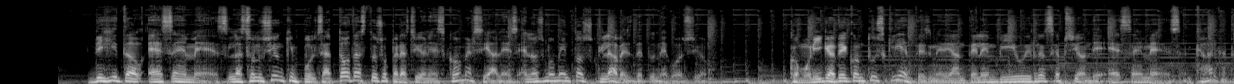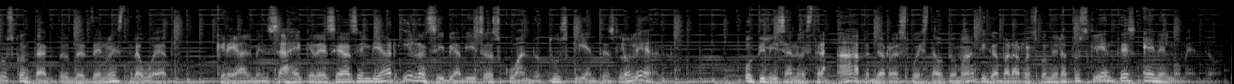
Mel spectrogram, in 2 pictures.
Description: I'll gladly take care of your voice-over requirements (Neutral Latin American Spanish/Neutral American English), be it for your personal or commercial use.
Sprechprobe: Industrie (Muttersprache):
